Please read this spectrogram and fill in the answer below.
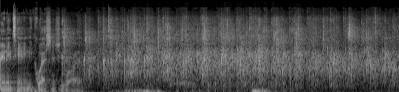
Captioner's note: audience applauding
